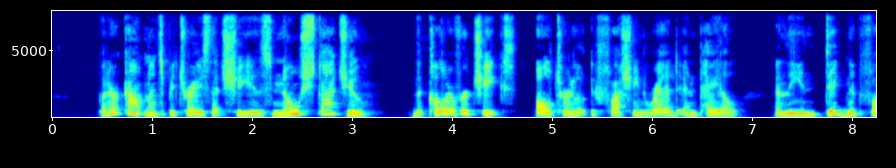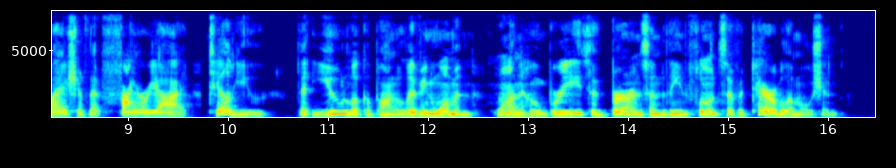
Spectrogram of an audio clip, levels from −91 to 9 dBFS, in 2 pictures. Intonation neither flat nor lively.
No: wide, 5.8 semitones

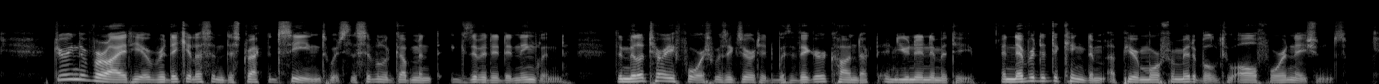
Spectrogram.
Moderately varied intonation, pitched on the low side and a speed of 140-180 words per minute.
Yes: average, 3.5 semitones; low, 110 Hz; average, 160 wpm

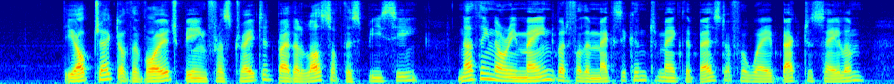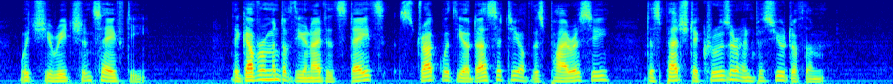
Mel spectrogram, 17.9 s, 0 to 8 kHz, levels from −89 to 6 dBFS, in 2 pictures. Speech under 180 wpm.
No: average, 190 wpm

